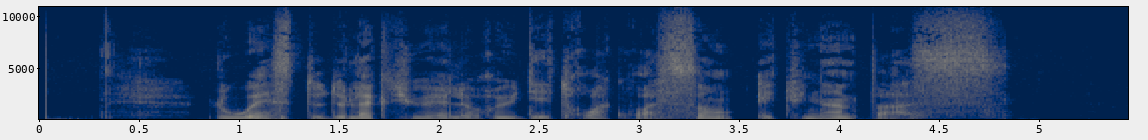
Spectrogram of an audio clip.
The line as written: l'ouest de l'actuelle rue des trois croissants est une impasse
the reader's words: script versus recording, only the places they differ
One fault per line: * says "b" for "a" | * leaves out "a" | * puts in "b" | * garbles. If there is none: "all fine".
all fine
